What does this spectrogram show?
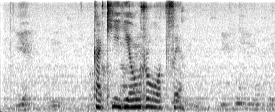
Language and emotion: Russian, angry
